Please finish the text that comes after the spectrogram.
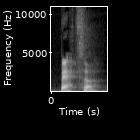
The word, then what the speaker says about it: better: For example, in British English, this word would be pronounced better, better. Whereas in American English, the two T's sound more like a D, like better, better.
